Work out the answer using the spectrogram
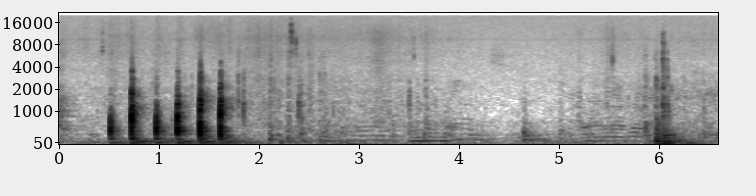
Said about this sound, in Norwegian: Jeg skal banke på døra nå, skal jeg høre om han har lyst til å rime.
